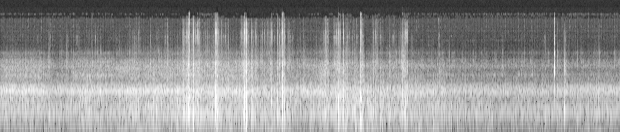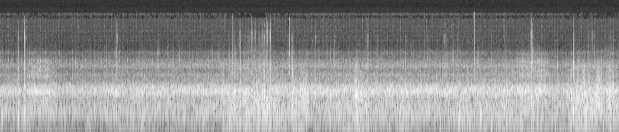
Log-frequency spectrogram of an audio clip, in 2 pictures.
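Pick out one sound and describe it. Tyres of a bicycle hum steadily on a paved path.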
